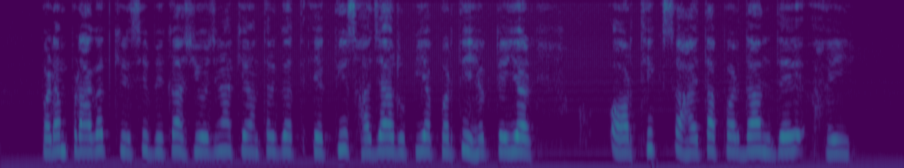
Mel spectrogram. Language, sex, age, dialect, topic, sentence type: Magahi, male, 18-24, Southern, agriculture, statement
